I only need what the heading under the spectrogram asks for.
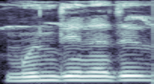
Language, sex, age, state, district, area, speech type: Kannada, male, 60+, Karnataka, Bangalore Rural, urban, read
